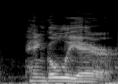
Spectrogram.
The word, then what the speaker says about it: Pangolier: We have the Pangolier, I think is actually how it's pronounced, which is not how I pronounce it in my video.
